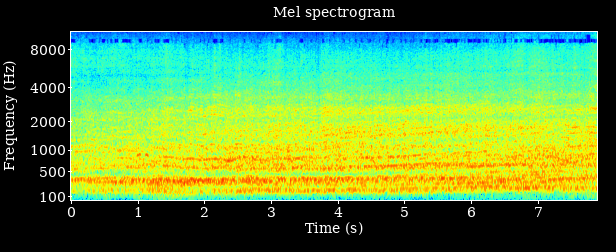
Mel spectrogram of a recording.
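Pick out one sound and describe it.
Racing car engines rise in pitch and grow louder as the cars speed up.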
